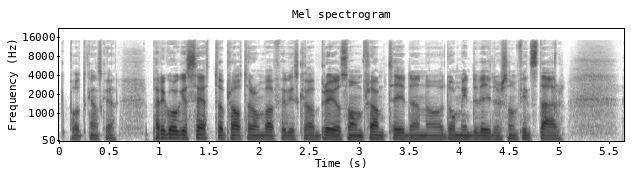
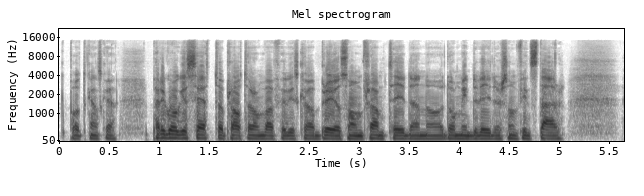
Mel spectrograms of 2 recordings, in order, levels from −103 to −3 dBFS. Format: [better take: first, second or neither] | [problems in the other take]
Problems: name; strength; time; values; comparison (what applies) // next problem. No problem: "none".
first | distortion; slight; 10 dB below the speech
